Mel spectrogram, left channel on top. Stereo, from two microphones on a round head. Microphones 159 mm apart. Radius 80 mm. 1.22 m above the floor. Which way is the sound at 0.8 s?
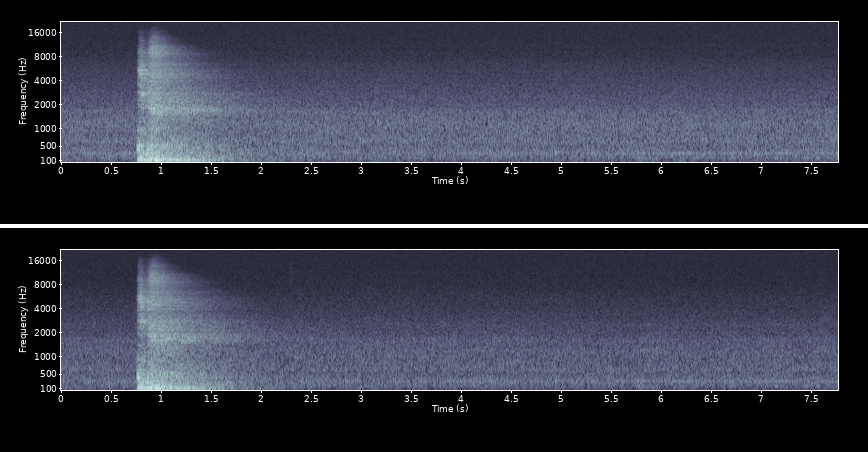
20° right (ahead or behind).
